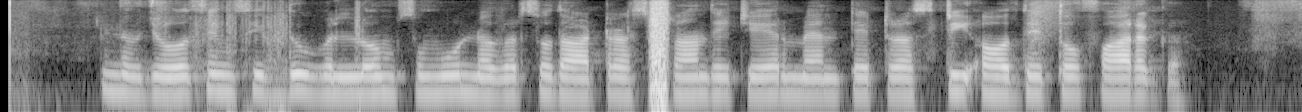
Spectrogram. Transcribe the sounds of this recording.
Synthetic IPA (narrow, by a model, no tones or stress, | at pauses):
nəʋd͡ʒoːsɪŋɡsɪd̪ːuːʋəlːoːmsəmuːnəɡəɾsod̪aːʈɾəsʈɾãːd̪eːt͡ʃeːəɾmɛːnt̪eːʈɾəsʈiːʔɔːd̪eːt̪õːfʰaːɾəɡ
